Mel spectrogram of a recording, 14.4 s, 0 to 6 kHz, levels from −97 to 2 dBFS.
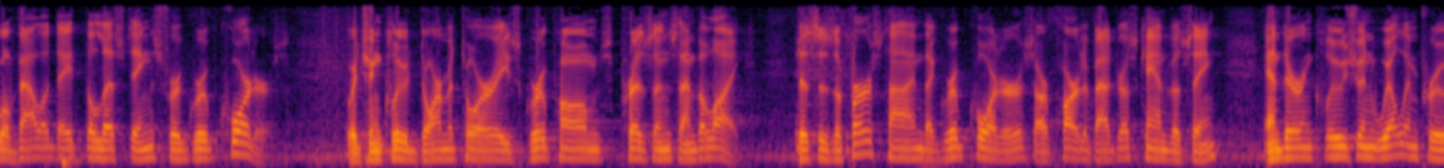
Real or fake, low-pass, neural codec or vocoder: real; 5.4 kHz; none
